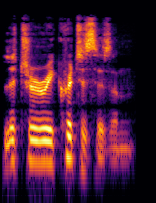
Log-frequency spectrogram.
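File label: "literary criticism", British English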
